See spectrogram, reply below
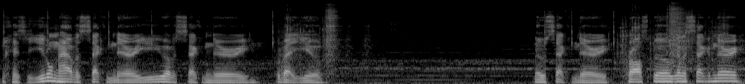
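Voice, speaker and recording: A man's voice: on the low side, brisk, pauses often, faint music behind. A man streaming a video game, chatting casually, thinking aloud and swearing freely. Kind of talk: casual gaming livestream commentary.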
